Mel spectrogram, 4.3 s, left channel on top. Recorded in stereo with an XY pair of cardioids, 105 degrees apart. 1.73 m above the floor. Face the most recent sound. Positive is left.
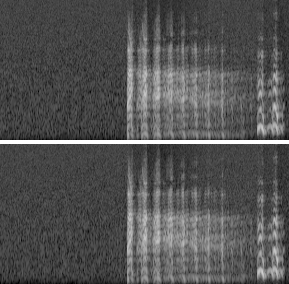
turn(degrees=-10)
